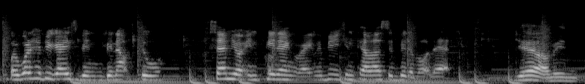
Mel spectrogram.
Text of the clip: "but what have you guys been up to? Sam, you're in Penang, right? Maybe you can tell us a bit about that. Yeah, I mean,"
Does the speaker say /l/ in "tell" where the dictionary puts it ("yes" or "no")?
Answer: yes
